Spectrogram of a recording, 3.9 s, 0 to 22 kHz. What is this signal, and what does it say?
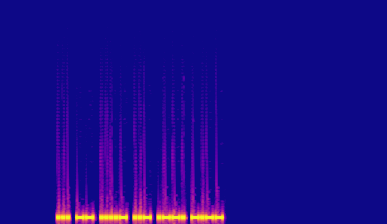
Morse code, heard as a keyed tone, about 47 wpm, 700 Hz. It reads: SM4UPY
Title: DXCC-100 Call Signs - 6 Characters - Repeated 2x - 50wpm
